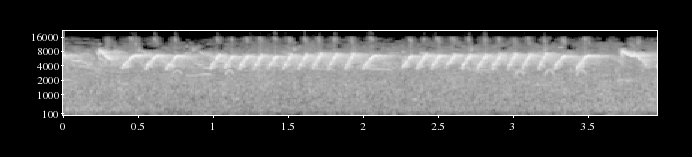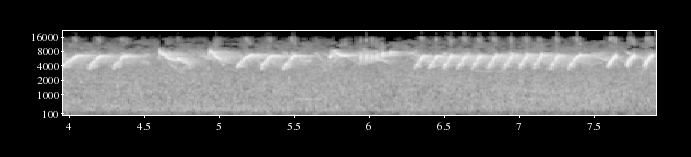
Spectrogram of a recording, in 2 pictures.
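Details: A wild Oriental white-eye delivers rolling ngerol song, dense bursts of rapid, very high chirps alternating with short groups of sweeping, twisted notes, repeated in close succession over a faint hiss.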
